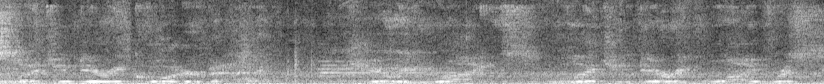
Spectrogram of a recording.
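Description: Cards rustle and flick as they are shuffled by hand.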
